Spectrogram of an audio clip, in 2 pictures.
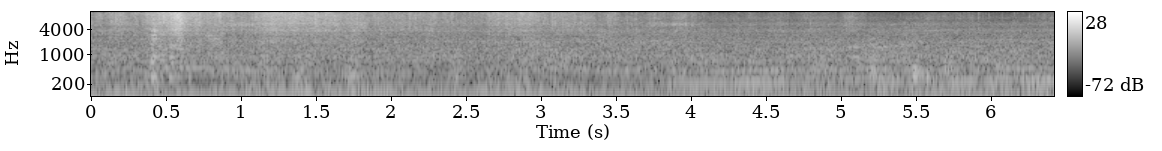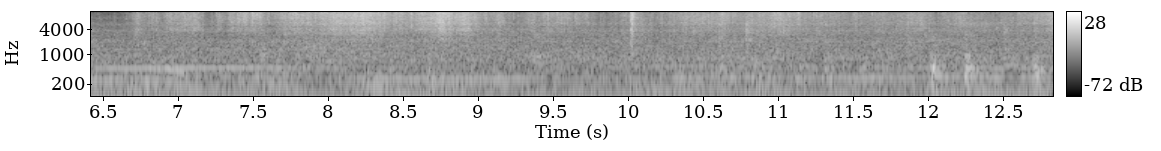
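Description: Electric train running slowly out of a station, heard from inside the carriage: a steady low rumble with a faint motor whine that rises slowly as it gathers speed, and a couple of sharp knocks from the wheels near the end.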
